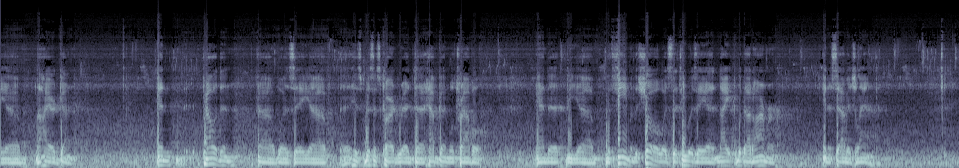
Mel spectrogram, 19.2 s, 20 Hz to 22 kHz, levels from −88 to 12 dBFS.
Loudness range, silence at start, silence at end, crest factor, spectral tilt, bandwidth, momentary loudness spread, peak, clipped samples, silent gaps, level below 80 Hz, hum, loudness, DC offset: 4 LU; 0 s; 0 s; 12 dB; -6.5 dB/octave; 9.6 kHz; 13 LU; 0 dBFS; 0.4%; none; -30 dBFS; none; -12 LUFS; under 0.1%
